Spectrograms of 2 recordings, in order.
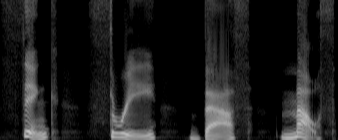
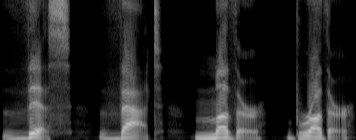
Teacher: voiceless TH is soft and airy, like in think, 3, bath, mouth. Voiced TH has a gentle buzz, like in this, that, mother, brother.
